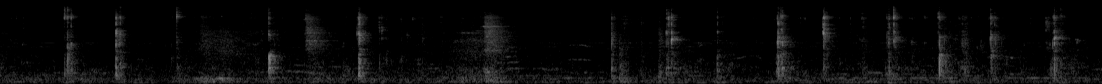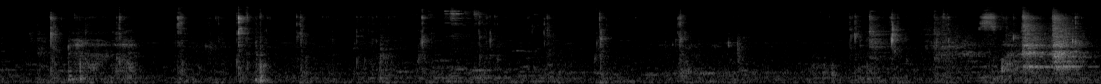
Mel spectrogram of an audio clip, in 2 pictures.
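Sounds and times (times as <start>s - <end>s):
man chewing food: 0.0s - 22.0s.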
